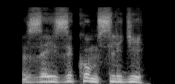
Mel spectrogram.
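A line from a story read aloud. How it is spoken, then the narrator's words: Angry growl. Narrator (Russian): зло прорычал Шишаков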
